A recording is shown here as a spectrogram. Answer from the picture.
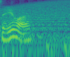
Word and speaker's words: Ayla: It's pronounced Ayla, but the thing is that, no, the character's name is Ayla.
